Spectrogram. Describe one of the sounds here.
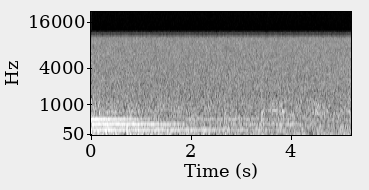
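An acoustic guitar chord rings out and slowly fades.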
